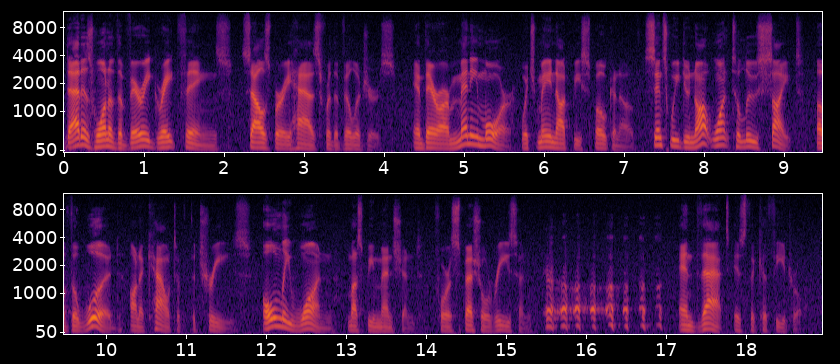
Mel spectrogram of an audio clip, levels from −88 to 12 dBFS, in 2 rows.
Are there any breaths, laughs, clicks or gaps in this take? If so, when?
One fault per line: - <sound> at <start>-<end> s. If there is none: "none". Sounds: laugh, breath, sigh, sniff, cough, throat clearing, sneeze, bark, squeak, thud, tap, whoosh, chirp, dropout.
- laugh at 15.5-17.0 s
